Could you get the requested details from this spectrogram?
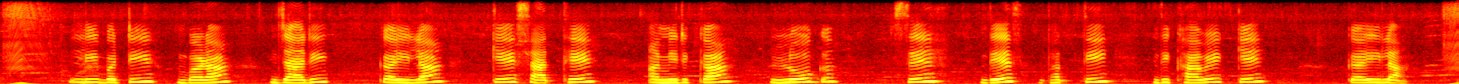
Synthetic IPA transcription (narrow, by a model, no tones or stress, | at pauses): libəʈi | bəɽa | d͡ʒaːɾi | kəɪla | kesaːt̪ʰe | əmeɾɪka | loːɡ | se | d̪eːs | bʱəkt̪i | d̪ɪkʰaːweke | kəɪla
